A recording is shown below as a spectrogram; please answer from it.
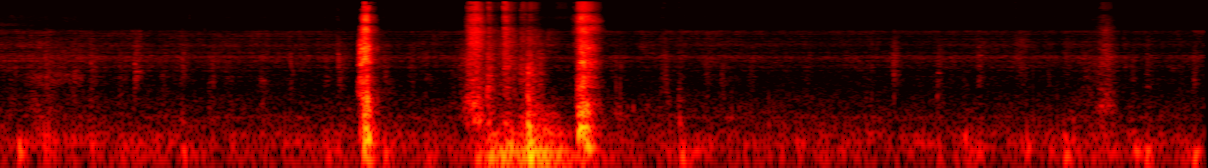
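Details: Kotaro, a male rescued Shiba Inu with pollen allergy, in repeated sneezing fits at home: one sharp burst, then a quick cluster of harsh snorting pulses and another burst, with a fainter snort later over quiet room hum.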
